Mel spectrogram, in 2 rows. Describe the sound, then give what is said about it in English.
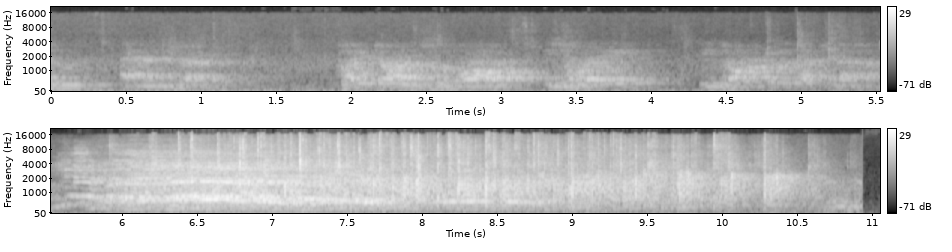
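A voice speaks for a few seconds, then an audience in a library, watching a tape of a game played 70 years ago, bursts into loud, sustained cheering and clapping as Lynchburg scores, holding steady for about five seconds before cutting off. “So before we played the tape, I told people this is a library, but you cheer as loud as you want when Lynchburg scores.”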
